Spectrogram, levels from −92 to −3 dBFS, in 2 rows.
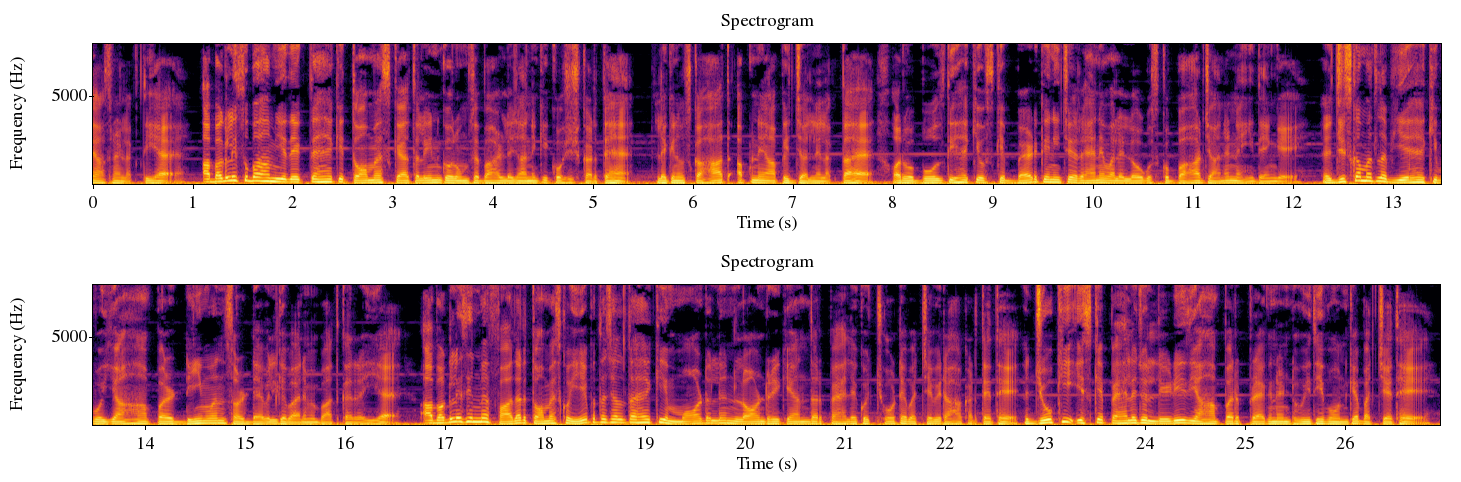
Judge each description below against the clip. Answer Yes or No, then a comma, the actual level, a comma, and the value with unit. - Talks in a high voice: No, low, 110 Hz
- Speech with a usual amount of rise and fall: Yes, average, 4.1 semitones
